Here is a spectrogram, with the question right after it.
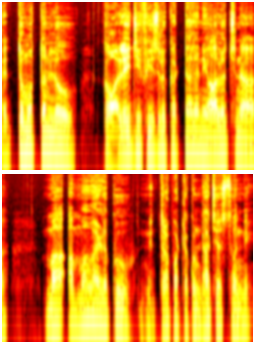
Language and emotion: Telugu, fearful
